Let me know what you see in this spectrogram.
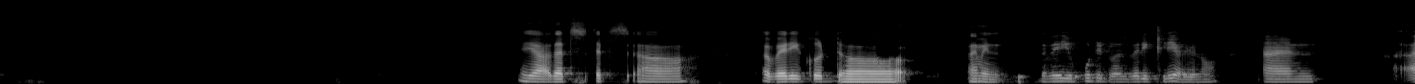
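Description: No technical faults are audible.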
